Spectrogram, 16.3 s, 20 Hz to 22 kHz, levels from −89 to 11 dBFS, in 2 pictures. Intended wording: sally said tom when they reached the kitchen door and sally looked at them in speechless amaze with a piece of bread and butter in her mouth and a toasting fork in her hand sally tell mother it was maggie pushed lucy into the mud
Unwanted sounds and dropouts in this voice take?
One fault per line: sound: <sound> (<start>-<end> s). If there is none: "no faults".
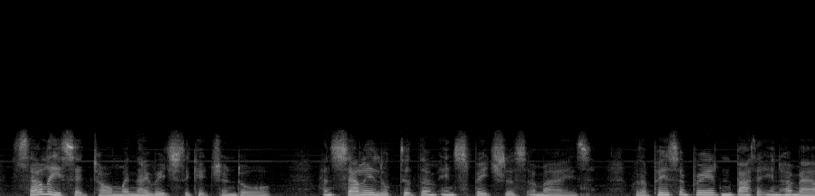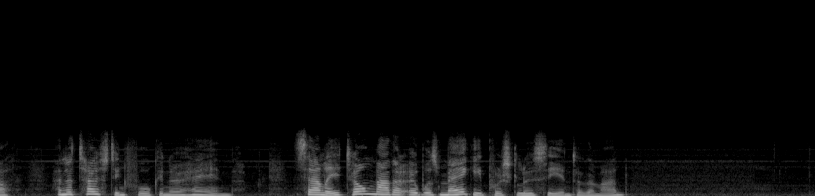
no faults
